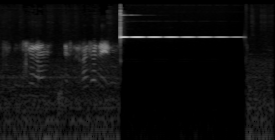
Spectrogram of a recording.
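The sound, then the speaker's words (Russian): After a few seconds of indistinct talk, a telephone rings loudly: a bright, high electronic trill pulsing rapidly for about two seconds, then stopping abruptly. “Это меня время от времени используют в качестве телефонистки. Просят э, перевести меня в регистратуру, потому что сама регистратура не отвечает”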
